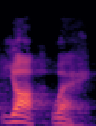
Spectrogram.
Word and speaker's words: Yahweh: The closest approximation we have is something like Yahweh. Say it with me, Yahweh.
